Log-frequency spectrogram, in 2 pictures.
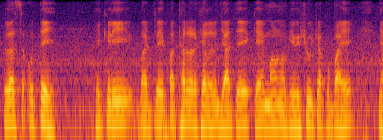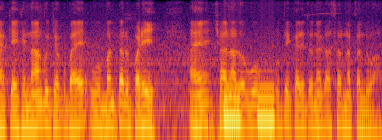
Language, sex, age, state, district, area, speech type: Sindhi, male, 60+, Maharashtra, Thane, urban, spontaneous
